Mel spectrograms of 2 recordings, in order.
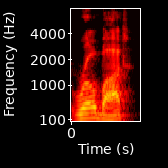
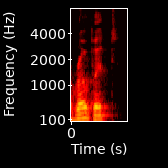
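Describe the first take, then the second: First: The word has its usual modern pronunciation. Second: The word has an old-fashioned, dated pronunciation.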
